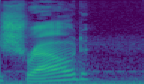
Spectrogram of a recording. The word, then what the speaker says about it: Shroud: Shroud, did I pronounce that mm-hmm. correctly? Shroud. Shroud. – So, yep.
